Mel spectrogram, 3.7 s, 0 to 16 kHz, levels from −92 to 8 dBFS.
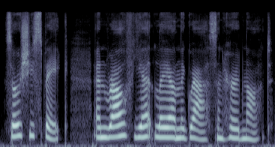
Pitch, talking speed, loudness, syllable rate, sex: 240 Hz, 210 wpm, -18 LUFS, 4.4 syllables/s, female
